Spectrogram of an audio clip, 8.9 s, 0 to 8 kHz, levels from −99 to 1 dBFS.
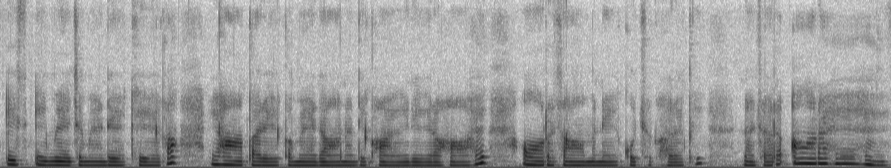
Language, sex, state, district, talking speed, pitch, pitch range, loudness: Hindi, female, Rajasthan, Jaipur, 140 wpm, 165 Hz, 155-190 Hz, -19 LUFS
